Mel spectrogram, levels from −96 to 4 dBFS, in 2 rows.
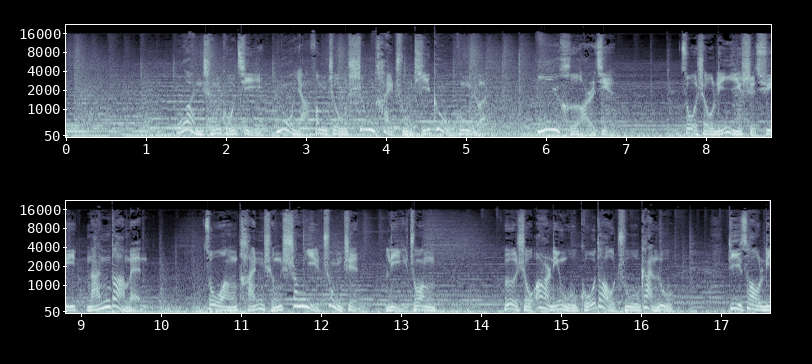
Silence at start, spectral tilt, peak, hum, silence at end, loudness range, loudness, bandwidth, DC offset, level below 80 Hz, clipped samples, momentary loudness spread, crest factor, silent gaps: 0 s; -5 dB/octave; 0 dBFS; none; 0 s; 3 LU; -12 LUFS; 17 kHz; under 0.1%; -20 dBFS; under 0.1%; 11 LU; 12 dB; none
